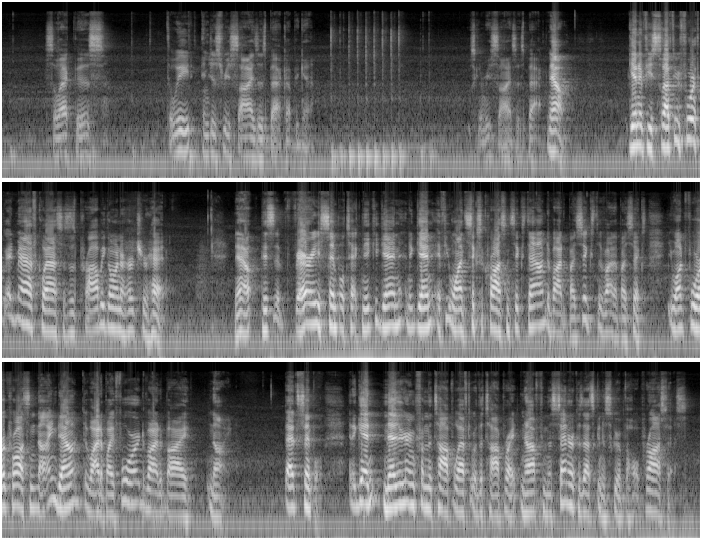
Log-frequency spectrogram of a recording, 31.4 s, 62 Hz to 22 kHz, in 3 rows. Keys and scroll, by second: 4.8 Escape, 5.0 Escape, 5.1 Escape, 5.2 Escape, 5.3 Escape, 5.5 Escape, 5.6 Escape, 5.7 Escape, 5.8 Escape.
